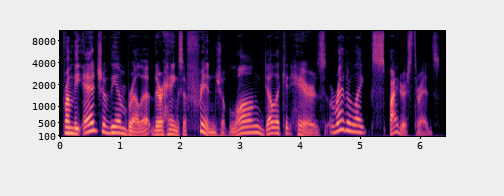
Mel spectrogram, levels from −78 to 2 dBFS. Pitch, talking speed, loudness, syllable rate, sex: 145 Hz, 170 wpm, -19 LUFS, 4.5 syllables/s, male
